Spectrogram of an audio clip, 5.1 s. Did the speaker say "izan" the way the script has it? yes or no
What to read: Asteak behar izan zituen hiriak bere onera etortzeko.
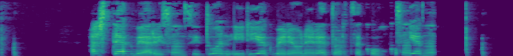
yes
